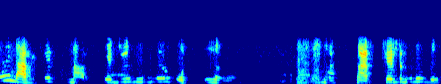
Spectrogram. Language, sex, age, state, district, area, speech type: Odia, female, 45-60, Odisha, Sundergarh, rural, conversation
